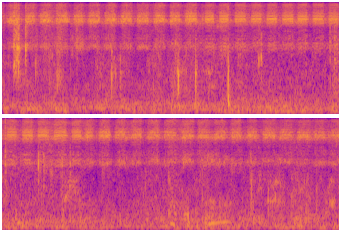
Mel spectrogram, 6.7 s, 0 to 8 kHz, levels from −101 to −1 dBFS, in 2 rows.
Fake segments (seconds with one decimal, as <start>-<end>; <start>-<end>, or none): 0.0-2.0; 4.2-6.7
